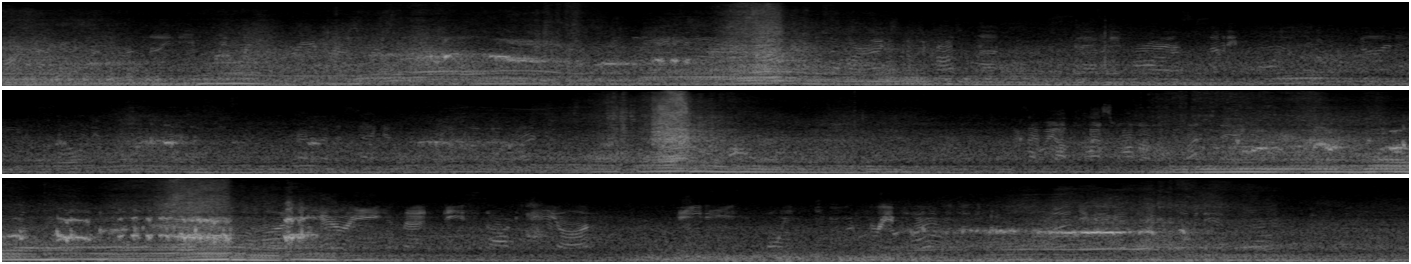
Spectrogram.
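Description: Fox-body Ford Mustang driven hard through tight turns, its engine revving up and falling back again and again, with tyres squealing in the corners. The revs and squeal are loudest about halfway through and again around twenty seconds in.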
